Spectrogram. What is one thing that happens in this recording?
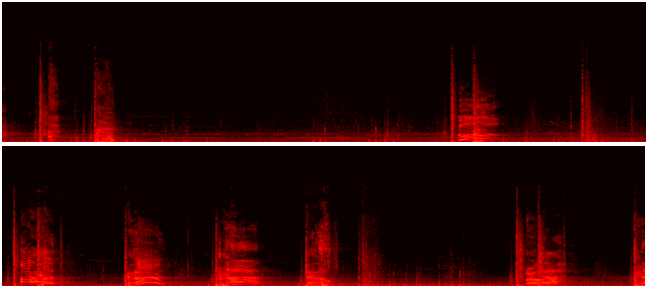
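Fists thump hard against a body again and again.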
